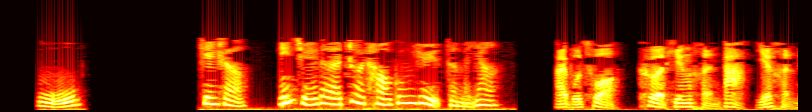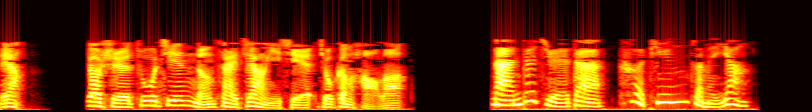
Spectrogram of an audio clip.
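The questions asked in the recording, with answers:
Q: 男的觉得客厅怎么样?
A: 很大,也很亮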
